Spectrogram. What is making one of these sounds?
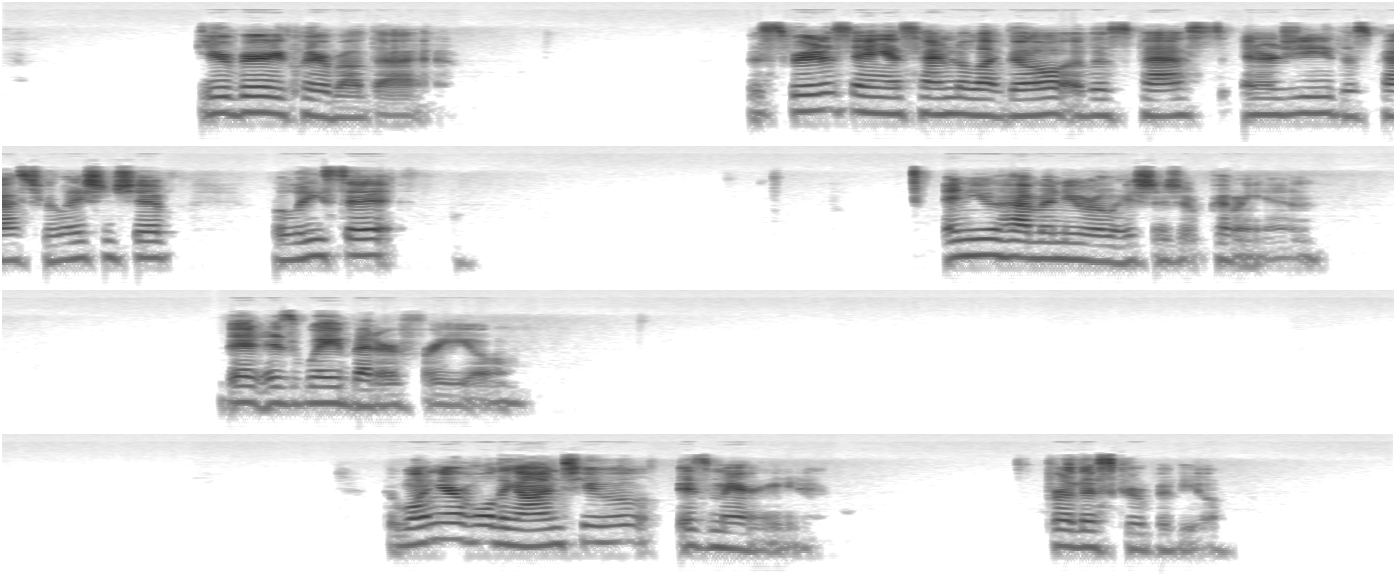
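A young woman speaks calmly and close to a microphone, in bursts with long pauses.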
